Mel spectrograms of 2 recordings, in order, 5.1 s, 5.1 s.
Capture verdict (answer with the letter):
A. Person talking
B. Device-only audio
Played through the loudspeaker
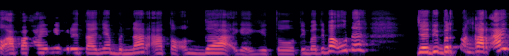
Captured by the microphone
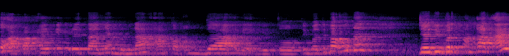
B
